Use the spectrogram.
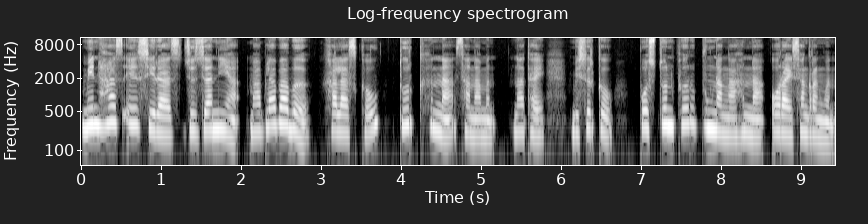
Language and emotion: Bodo, neutral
